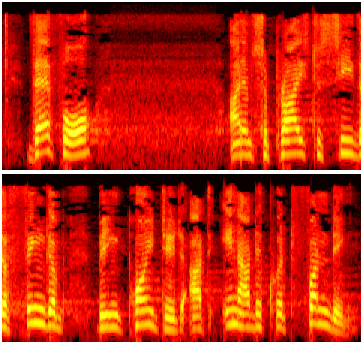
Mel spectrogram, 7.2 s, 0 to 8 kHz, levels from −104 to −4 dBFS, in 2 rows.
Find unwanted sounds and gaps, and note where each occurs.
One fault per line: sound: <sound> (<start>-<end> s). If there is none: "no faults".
no faults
